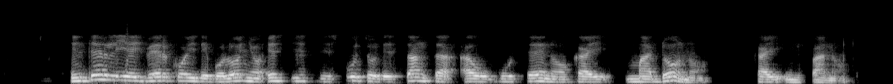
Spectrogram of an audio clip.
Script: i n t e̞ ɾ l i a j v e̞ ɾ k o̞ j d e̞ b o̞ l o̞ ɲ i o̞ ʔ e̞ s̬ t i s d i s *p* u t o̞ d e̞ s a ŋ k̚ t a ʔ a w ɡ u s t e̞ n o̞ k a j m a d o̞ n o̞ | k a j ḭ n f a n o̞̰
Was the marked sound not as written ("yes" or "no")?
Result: no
